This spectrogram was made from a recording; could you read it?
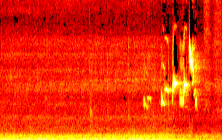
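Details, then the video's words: After a quiet stretch, a young novice double-collared seedeater delivers one quick cluster of sharp, high twittering notes. "Papacapim Novato Cantando Bitolado!!!"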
